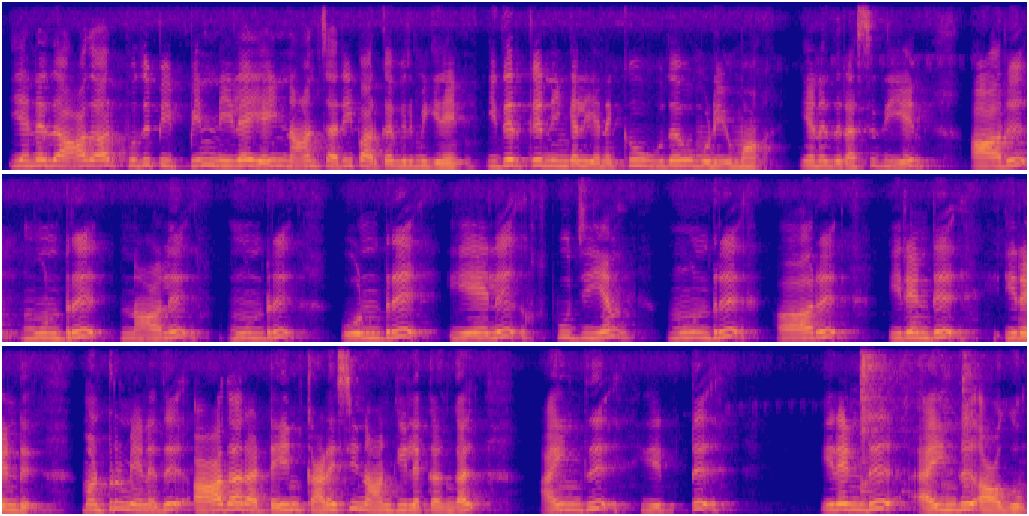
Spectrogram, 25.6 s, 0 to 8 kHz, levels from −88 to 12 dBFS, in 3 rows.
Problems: constant background noise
